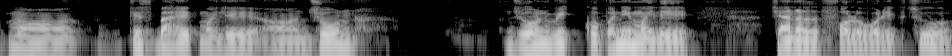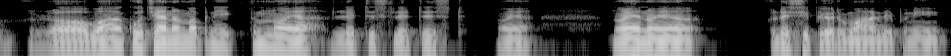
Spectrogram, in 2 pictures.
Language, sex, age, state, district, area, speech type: Nepali, male, 30-45, West Bengal, Kalimpong, rural, spontaneous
